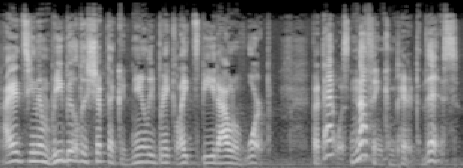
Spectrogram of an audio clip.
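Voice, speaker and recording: A man reads a first-person space adventure as an audiobook narrator. His pitch moves around freely and expressively, and his voice has a gravelly, creaky edge. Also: sing-song, moderate pace. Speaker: audiobook reader. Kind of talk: scripted first-person sci-fi story narration.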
